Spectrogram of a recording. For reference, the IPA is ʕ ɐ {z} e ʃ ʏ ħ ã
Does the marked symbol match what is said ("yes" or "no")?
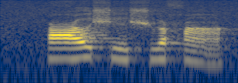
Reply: no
